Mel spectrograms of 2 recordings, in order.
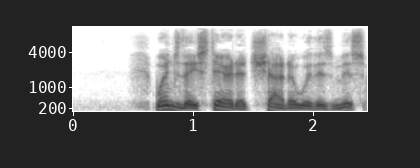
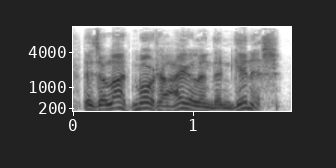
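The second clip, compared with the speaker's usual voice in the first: higher, brash Irish barfly; rowdy leprechaun; 6 semitones higher than usual. A narrator's reading. Mad Sweeney voiced in narration.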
